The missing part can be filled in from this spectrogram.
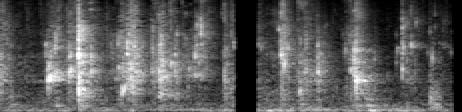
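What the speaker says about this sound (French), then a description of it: "si vous saviez les éclaboussures qu'il nous fait" A baby splashes water in a home bathtub, producing bursts of sloshing and slapping water that rise and fall with a brief pause midway, fairly soft and close, with no voices.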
